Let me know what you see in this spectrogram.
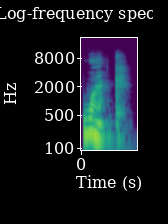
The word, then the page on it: whack: British English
